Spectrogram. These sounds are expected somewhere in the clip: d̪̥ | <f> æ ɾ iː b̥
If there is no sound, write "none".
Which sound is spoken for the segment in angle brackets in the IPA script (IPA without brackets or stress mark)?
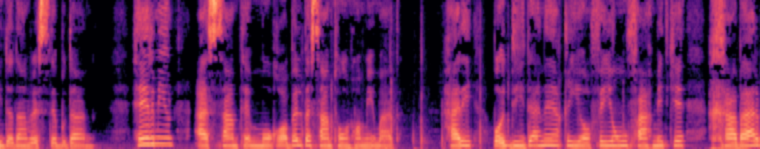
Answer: h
